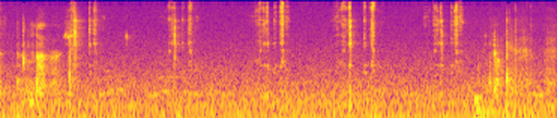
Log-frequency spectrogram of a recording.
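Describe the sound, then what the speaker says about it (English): Crisp scissor snips cut into a military MRE pouch for cheese tortellini in tomato sauce, several close, distinct clicks spaced irregularly over soft rustling handling noise. "The trusty scissors for all you snip, snip, snip, snip lovers."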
